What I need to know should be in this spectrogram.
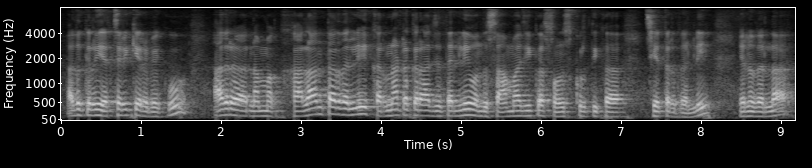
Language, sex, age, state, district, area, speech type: Kannada, male, 60+, Karnataka, Bidar, urban, spontaneous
